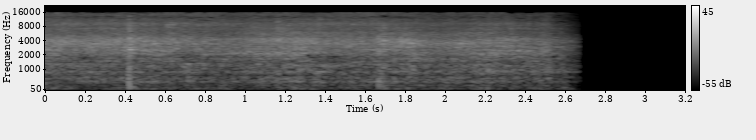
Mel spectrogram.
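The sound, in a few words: fried potatoes sautéed in spice paste, sizzling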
